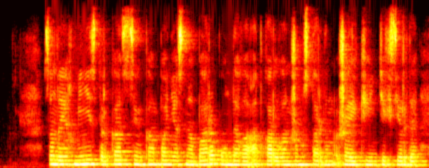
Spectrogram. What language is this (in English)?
Kazakh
